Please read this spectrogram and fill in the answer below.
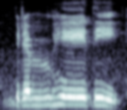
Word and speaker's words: ബ്രഹ്മ: അക്ഷരങ്ങൾ ഒന്ന് നോക്കാം ശബ്ദ ബ്രഹ്മേതി ബ്രഹ്മ എന്നുള്ളതിന്റെ ഉച്ചാരണം നമ്മൾ നിറെ പഠിച്ചതാണ് ശ്രദ്ധിച്ചോളൂ മഹ എന്നാണ് വരുക ബ്രഹ്മ അങ്ങനെയാണ് വരുക കർമ്മേതി അണൂർ കർമേത്യണൂർ ഇതി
